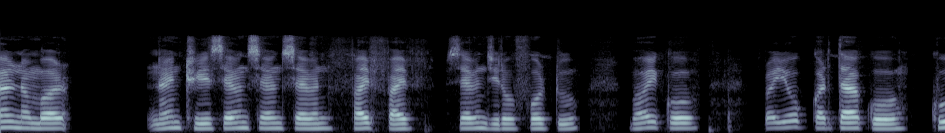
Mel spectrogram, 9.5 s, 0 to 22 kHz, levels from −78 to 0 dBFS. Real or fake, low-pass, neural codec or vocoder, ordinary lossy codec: real; 7.2 kHz; none; none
